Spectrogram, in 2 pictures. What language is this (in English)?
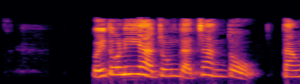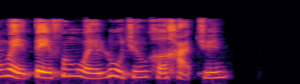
Chinese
